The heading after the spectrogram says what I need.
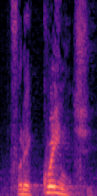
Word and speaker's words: frequente: atenção nestas palavras que frequente sequestro delinquente Agora sim você ouviu som da letra U Veja a diferença no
